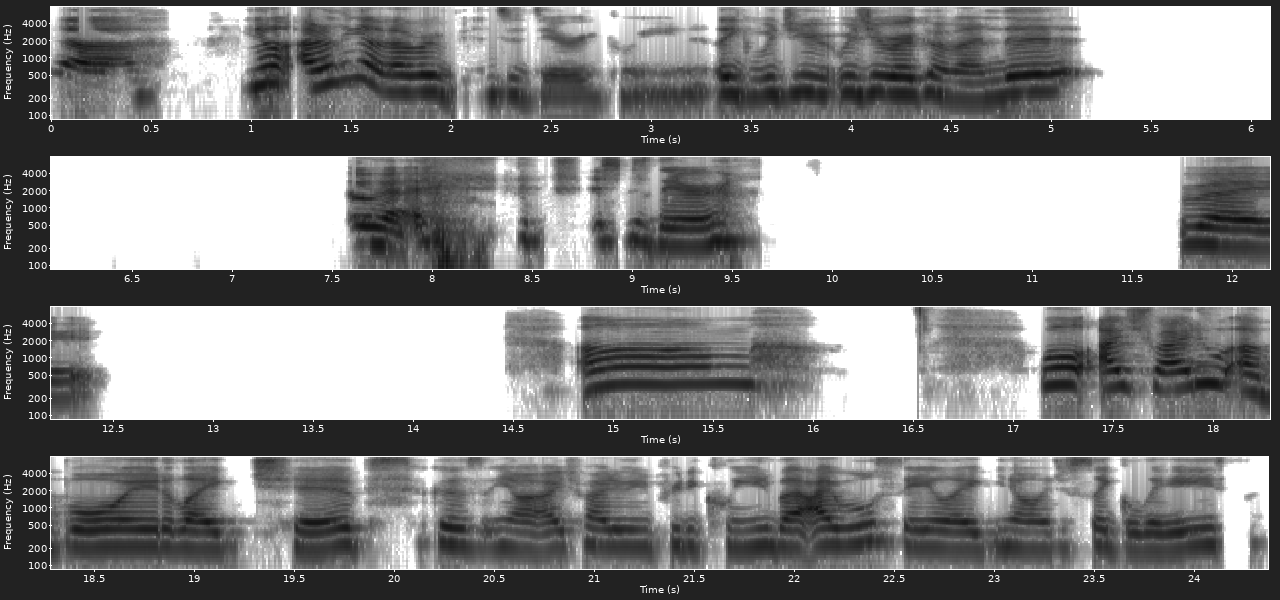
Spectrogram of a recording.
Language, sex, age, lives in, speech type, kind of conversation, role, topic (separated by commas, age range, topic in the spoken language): English, female, 18-19, United States, conversation, unstructured, none, Which do you prefer, sweet snacks or salty snacks, and why?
